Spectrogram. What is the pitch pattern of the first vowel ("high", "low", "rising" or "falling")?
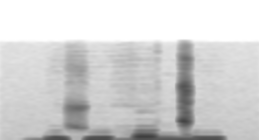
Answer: low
